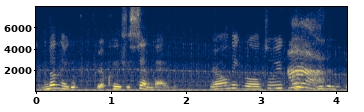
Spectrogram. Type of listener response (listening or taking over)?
listening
